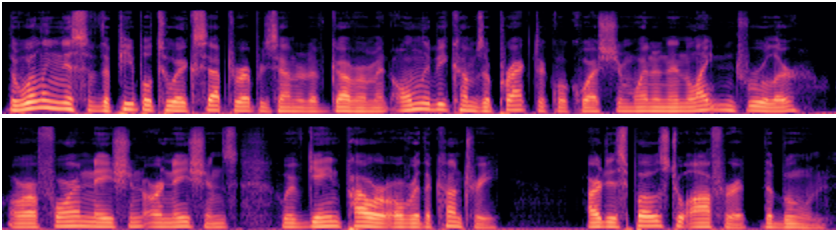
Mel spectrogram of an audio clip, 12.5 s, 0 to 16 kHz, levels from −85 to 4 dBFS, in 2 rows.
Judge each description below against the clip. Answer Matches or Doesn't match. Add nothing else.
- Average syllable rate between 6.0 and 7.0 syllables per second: Matches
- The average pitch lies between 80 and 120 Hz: Doesn't match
